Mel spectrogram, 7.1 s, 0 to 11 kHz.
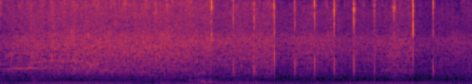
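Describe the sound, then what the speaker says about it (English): Audience at a closing plenary of the Global Entrepreneurship Summit 2017 applauding competition winners, with steady clapping over broad crowd noise and a few sharper, louder claps standing out near the end. "Can we give them a massive round of applause?"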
